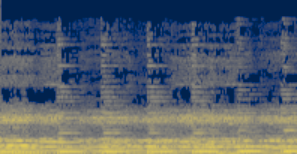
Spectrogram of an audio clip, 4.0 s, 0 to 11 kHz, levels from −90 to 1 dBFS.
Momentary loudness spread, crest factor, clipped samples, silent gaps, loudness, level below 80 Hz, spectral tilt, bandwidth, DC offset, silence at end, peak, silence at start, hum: 4 LU; 14 dB; under 0.1%; none; -14 LUFS; -44 dBFS; -6.5 dB/octave; 9.8 kHz; under 0.1%; 0 s; 0 dBFS; 0 s; none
